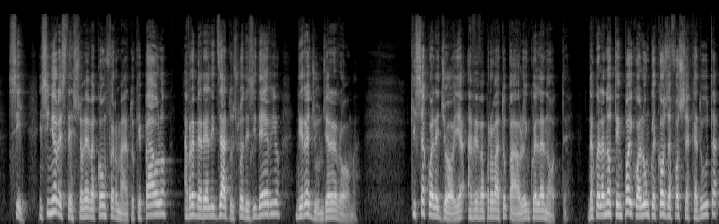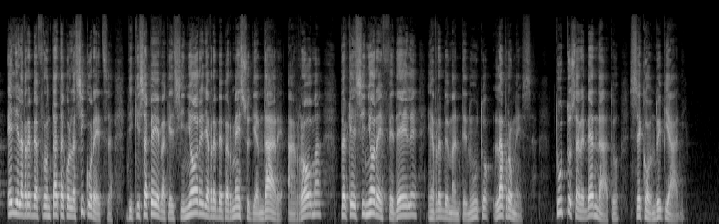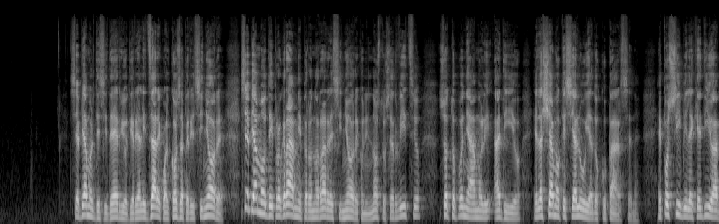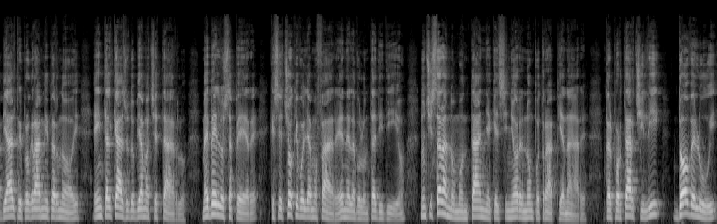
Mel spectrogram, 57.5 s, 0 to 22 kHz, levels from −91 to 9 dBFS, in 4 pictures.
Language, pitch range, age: Italian, 120-170 Hz, 40-59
